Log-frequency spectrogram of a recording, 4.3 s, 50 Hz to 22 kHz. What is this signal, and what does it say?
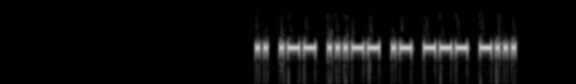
Morse code, heard as a keyed tone, about 38 wpm, 700 Hz. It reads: IW3AOB
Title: DXCC-100 Call Signs - 6 Characters - Repeated 2x - 40wpm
